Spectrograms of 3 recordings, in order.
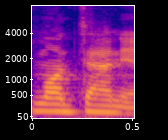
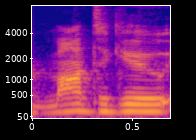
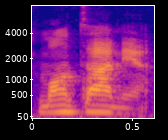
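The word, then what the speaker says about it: Montagne: broken down and said it's not Mont or monu it's Montana it is French for Mountain so usually they always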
